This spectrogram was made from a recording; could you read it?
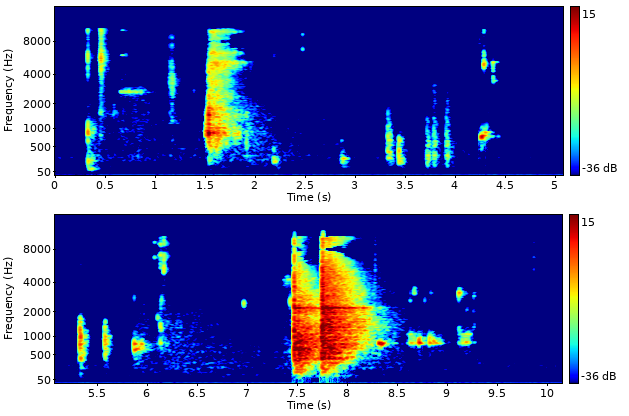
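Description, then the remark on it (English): Water is poured into a glass of blended whisky in a short splashy burst near the end, after a series of small clinks, taps and handling noises. No one speaks. “And go ahead and add some water.”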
